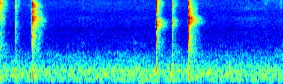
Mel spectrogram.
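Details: During a head-to-toe nursing assessment of a female patient, three quick, sharp percussion taps over the abdomen, then the start of a voice; a normal tympanic abdominal percussion note.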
